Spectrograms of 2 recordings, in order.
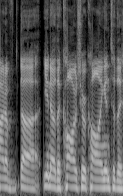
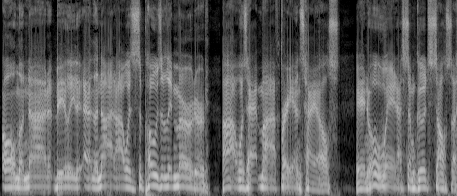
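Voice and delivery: slow, strained Southern narrator impression; constipated Sling Blade drawl. Podcaster mocking a reenactment's narrator, constipated Sling Blade voice. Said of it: "constipated Sling Blade sounding".

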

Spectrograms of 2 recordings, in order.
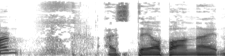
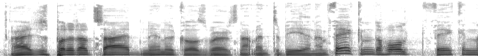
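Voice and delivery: ordinary talk, nothing marked

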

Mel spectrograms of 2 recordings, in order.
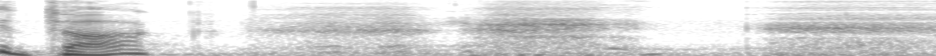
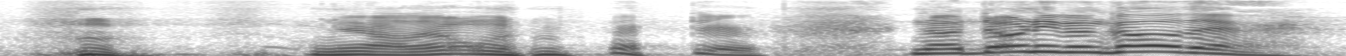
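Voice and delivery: ordinary talk, nothing marked

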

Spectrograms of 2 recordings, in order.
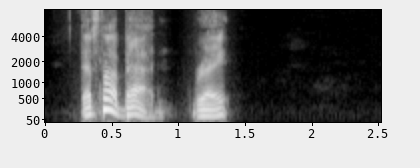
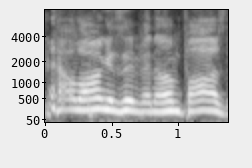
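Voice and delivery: laughing; 9 semitones higher, 5 dB louder than usual. Real, not acted. Realizes recording was unpaused.

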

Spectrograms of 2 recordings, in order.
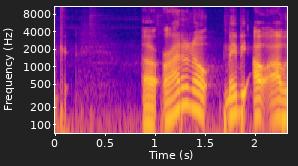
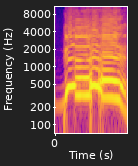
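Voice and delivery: loud high shriek of "Gah!"; mother's war cry; 13 dB louder than usual. Retold or imitated. Deaf mom kicking the bathroom door in, shrieking. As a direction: charge in screaming. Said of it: "And she's like".

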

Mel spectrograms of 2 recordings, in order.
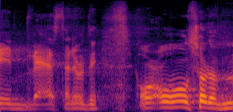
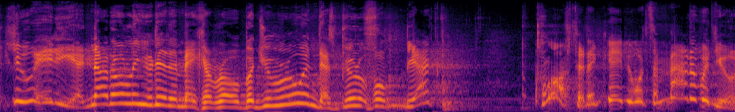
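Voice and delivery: much higher, shrill-pitched furious scolding; angry scolding; 9 semitones higher than usual. Retold or imitated. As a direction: berate him like an outraged sister. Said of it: "and she says".

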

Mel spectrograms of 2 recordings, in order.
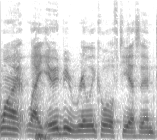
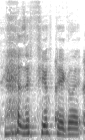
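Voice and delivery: higher, loud teasing through laughter; laughing taunt; 7 semitones higher, 5 dB louder than usual. Pretend. Host mock-taunting a player beaten by old team, laughing jeer. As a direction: jeer it playfully while cracking up.

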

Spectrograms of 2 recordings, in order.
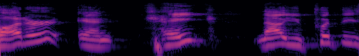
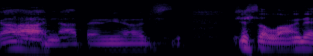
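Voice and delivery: low, soft, downcast mumble; a mild hint of a sulky young man; mopey; 9 semitones lower, 9 dB quieter, faster than usual. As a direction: play it glum and deflated. Matt's mopey reply, retold.

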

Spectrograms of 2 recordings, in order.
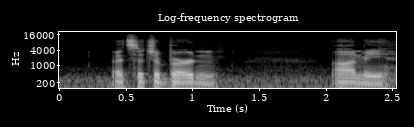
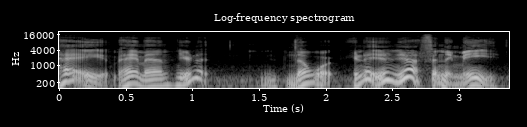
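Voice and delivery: higher-pitched, hasty-to-reassure protest; retold reassurance; 7 semitones higher than usual. Pastor telling an apologetic cab companion no offence taken, retold high-pitched reassurance. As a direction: retell waving off an apology in a raised pitch.

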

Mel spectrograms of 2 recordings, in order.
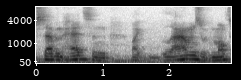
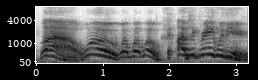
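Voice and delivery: startled protest; 9 semitones higher, 5 dB louder than usual. Real, not acted. Smacked on the arm mid-agreement.

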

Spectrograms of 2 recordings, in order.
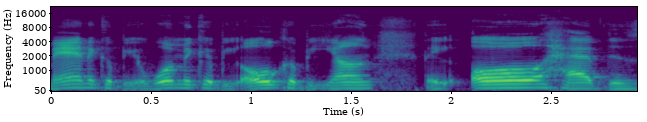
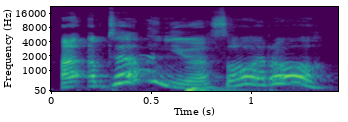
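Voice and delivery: excited; 11 semitones higher, 4 dB louder than usual. Real, not acted. Excited retelling of trance.

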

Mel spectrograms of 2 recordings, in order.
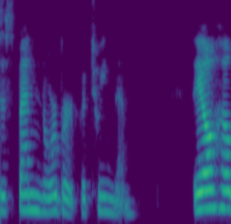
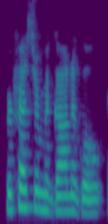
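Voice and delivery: usual speaking voice

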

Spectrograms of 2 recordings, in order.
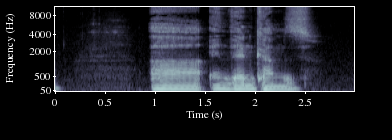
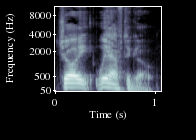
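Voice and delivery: forced normal tone; 6 semitones higher, 11 dB louder than usual. A narrator's reading. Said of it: "clearly trying to maintain a normal tone of voice".

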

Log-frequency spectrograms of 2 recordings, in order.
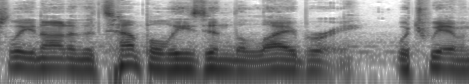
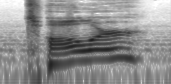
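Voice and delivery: ordinary talk, nothing marked

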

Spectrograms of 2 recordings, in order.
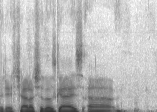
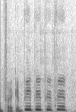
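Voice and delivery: high, soft imitated reverse beeps; truck beeping; 7 dB quieter than usual. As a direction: chirp like a backing truck.

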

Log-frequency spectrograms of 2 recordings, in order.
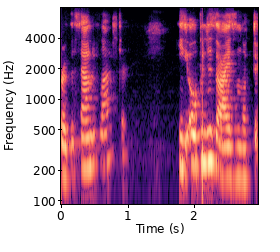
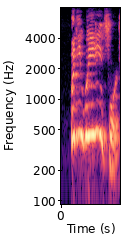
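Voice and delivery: high, loud, impatient cook; exclaimed in exasperated disbelief; impatient urging; 5 dB louder, faster than usual. Acted. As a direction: pitch it right up and hurry them along. Cook shoos the mouse away.

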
